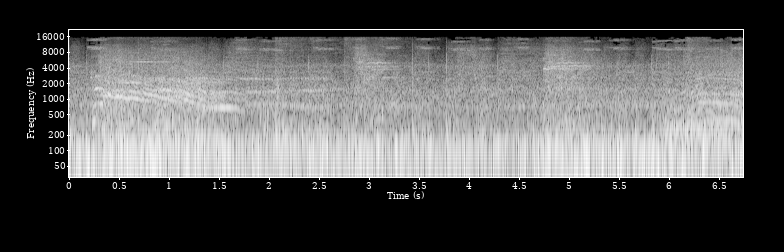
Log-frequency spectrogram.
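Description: Swords swish and clash in a noisy battle.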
